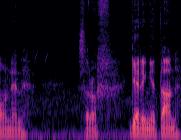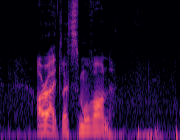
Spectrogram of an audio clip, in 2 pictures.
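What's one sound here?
A young man speaks calmly and cheerfully close by, outdoors.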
